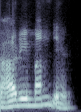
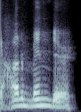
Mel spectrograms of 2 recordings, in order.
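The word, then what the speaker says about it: Harmandir: the habit all over they call the temple in amritsar hari mandir you know but they can't say hari they say harminder instead of hari mandir so you know pronunciation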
